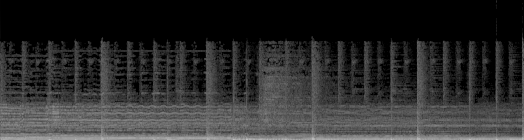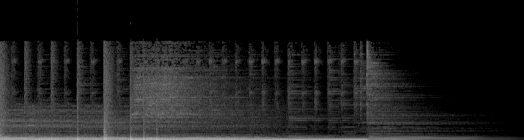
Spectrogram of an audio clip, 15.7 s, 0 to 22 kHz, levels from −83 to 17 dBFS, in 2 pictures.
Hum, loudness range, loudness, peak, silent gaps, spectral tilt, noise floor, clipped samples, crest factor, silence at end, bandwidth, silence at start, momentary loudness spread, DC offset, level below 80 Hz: none; 8 LU; -22 LUFS; -6 dBFS; none; -6.5 dB/octave; -65 dBFS; under 0.1%; 14 dB; 1.5 s; 16.5 kHz; 0 s; 7 LU; under 0.1%; -30 dBFS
